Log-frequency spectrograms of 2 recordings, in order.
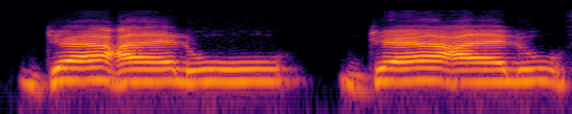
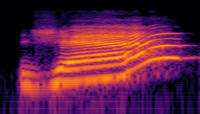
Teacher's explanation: when we pronounce the Jim, articulation point is closed.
